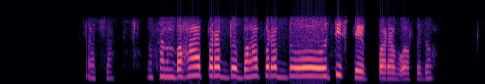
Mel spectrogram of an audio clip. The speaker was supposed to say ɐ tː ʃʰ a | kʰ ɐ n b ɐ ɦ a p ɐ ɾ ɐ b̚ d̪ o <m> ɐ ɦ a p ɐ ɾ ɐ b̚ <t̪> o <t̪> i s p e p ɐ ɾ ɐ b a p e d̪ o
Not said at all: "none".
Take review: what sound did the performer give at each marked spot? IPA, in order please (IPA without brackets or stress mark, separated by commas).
b, d̪, t̪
